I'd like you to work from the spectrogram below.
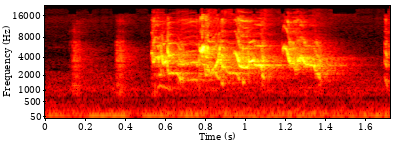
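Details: One warbling, chattering budgie phrase of scratchy chirps lasting about a second, preceded by two faint clicks.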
